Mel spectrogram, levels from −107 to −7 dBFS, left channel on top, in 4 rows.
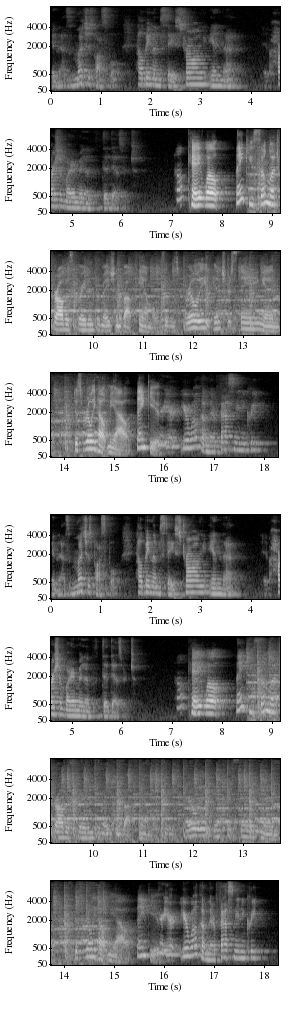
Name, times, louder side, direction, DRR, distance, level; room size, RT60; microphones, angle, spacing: voice 1, 0.0-3.7 4.2-6.3 15.8-17.8, right 3 dB, 80° right, 9 dB, 0.6 m, -43 dB
voice 2, 7.1-7.9 8.3-13.7 14.2-15.9, left 7 dB, 85° left, 14 dB, 0.4 m, -35 dB
sound 1, 8.5-14.8, right 1 dB, 40° right, 1.6 m, -43 dB
6.9 x 3.6 x 4.5 m, 0.81 s
head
